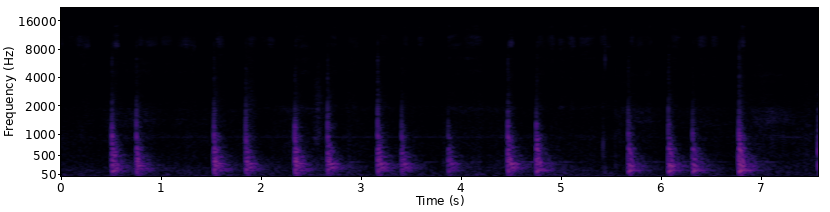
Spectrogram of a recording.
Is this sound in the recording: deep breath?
no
